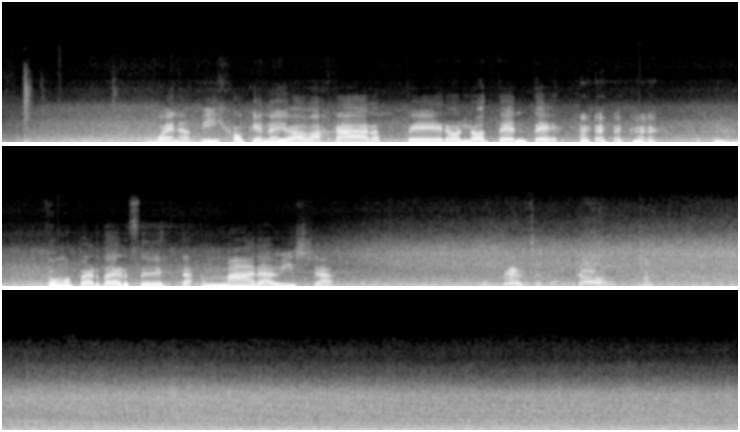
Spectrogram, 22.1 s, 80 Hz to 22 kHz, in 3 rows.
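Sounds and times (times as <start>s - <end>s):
waterfall rushing into pool: 10.8s - 22.0s.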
